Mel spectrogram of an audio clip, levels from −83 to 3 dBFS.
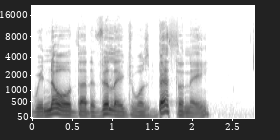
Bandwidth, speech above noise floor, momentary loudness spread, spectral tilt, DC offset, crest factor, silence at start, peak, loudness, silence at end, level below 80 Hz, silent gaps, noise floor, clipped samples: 14.5 kHz; 39 dB; 12 LU; -7.5 dB/octave; under 0.1%; 18 dB; 0 s; -8 dBFS; -24 LUFS; 0.6 s; -50 dBFS; none; -63 dBFS; under 0.1%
